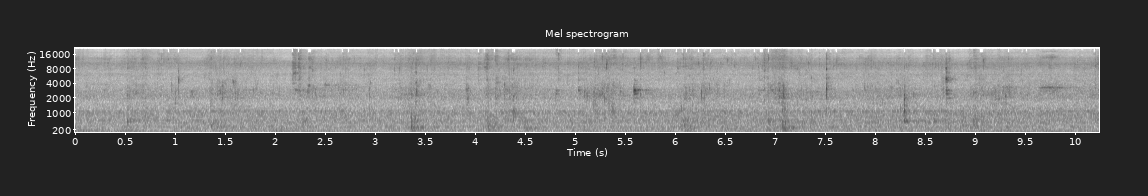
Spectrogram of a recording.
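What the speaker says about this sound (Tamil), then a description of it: "இதை இப்படி எல்லாம் மிக்ஸ் ஆகிறாப்புல நல்லா பரட்டிடலாம்" Chicken pieces are worked by hand into a freshly ground garlic spice paste for a marinade, making soft, wet squelching and slapping sounds that carry on continuously at a quiet, close level.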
